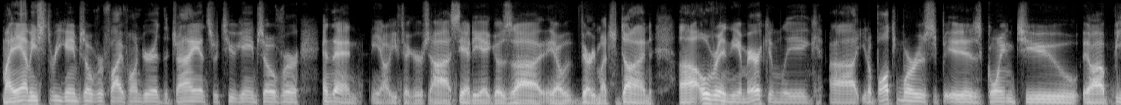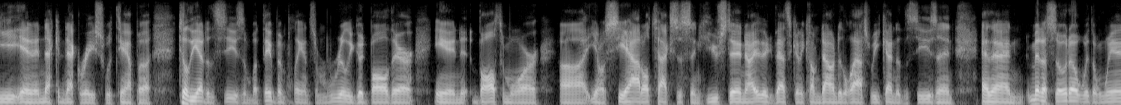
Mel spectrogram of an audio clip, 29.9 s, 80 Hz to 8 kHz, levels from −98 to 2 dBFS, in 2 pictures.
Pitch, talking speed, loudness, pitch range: 85 Hz, 190 wpm, -23 LUFS, 80-95 Hz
